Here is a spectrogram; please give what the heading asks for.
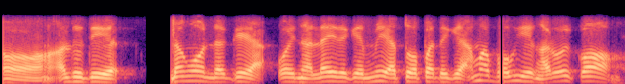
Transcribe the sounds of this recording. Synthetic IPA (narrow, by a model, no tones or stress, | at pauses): ɔa̰dudi | daŋɔndaɡḛojnalajɾaɡemiatopadaɡea̰mabʱawjeŋaɾojkɔ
